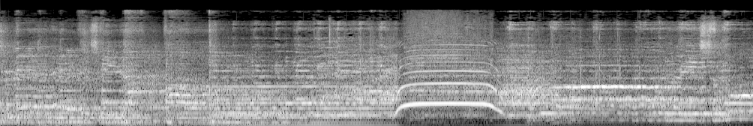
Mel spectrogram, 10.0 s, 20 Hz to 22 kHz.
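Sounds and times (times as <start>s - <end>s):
live band playing slow song: 0.0s - 10.0s.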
